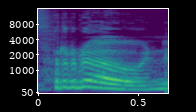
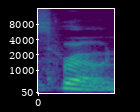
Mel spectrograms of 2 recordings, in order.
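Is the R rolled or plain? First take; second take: rolled; plain. First: The R is rolled. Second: The R is plain, not rolled. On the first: "the rolled R he add on throne" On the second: "instead of throne"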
